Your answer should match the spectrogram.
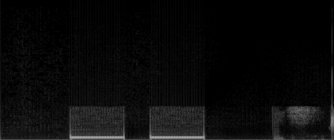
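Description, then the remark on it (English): A phone line rings twice in a quick double burst, the steady tone heard through the earpiece, followed by a faint click and rustle as the call is picked up, over a low hum. “We told you you need to answer the phone a certain way with a certain phrase, and you can't say hello or anything like that.”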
